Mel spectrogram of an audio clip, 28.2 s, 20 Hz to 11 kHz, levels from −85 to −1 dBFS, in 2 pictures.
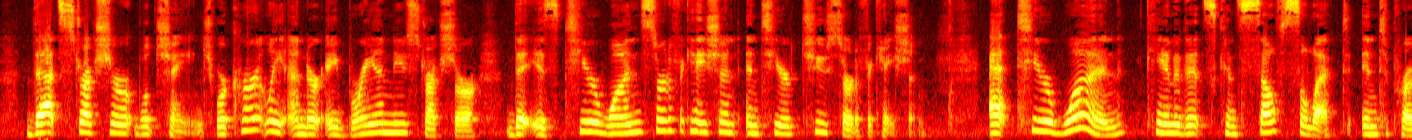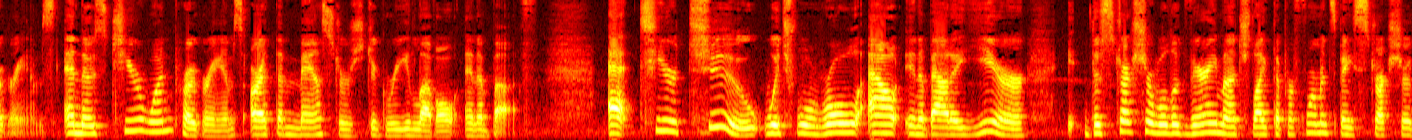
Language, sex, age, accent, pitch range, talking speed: English, female, 40-59, American, 160-220 Hz, 130 wpm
